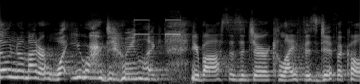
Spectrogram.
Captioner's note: timer beeps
